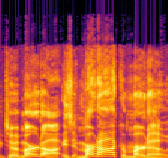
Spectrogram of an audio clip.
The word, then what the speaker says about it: Murdaugh: Is it Murdoch or Murdo? It's spelled like Murdo. They're saying Murdoch. I know. That's all the documentaries I've watched. That's how they pronounce it.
